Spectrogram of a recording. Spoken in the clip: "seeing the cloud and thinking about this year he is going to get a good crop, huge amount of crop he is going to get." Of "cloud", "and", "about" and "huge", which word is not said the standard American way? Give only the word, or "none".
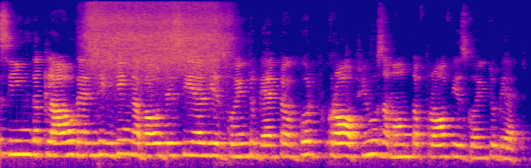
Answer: huge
